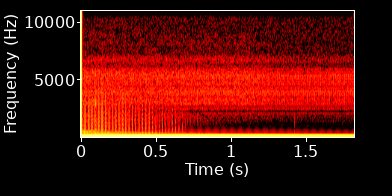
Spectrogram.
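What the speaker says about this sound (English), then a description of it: "when we bend the 5th fret, we want it to sound like this." A single bass guitar note bent at the 5th fret for a riff rings out alone, a strong low tone that slowly decays over about two seconds.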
